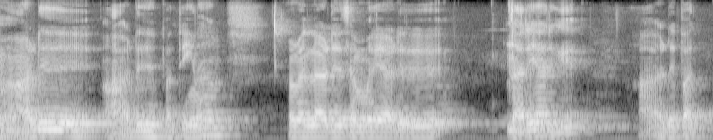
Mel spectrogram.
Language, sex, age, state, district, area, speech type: Tamil, male, 18-30, Tamil Nadu, Perambalur, rural, spontaneous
